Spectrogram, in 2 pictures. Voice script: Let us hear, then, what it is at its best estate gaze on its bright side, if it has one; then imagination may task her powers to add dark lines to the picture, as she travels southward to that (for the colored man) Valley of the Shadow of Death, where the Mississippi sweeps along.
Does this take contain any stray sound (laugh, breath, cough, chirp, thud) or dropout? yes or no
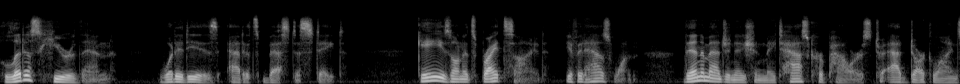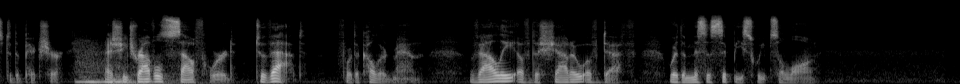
no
